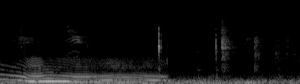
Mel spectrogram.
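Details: Stray cats in a community cat colony, one giving a low, harmonic-rich drawn-out yowl that slides downward and wavers, followed by scuffing and clicking sounds.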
